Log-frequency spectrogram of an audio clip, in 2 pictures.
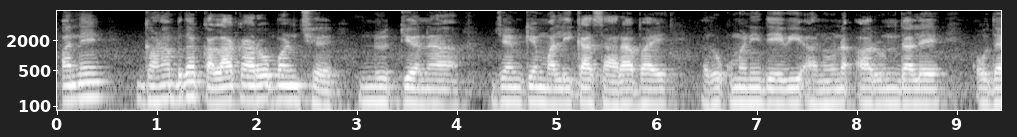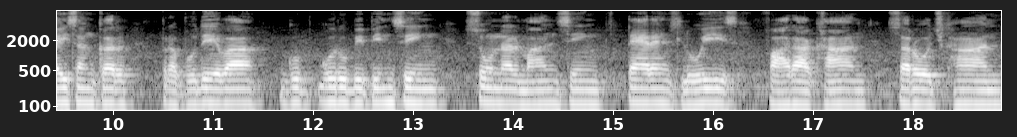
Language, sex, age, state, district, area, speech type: Gujarati, male, 30-45, Gujarat, Kheda, rural, spontaneous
